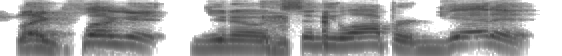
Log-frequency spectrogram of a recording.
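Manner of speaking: telling himself to let loose, playful high cheer; mock triumphant cheer. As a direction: cheer yourself on carelessly. Retold triumphant self-talk.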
